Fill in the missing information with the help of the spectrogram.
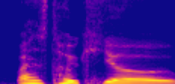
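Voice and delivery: drawn-out loud question; loud slow call. Real, not acted. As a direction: call it out slowly. Searching for the city.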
